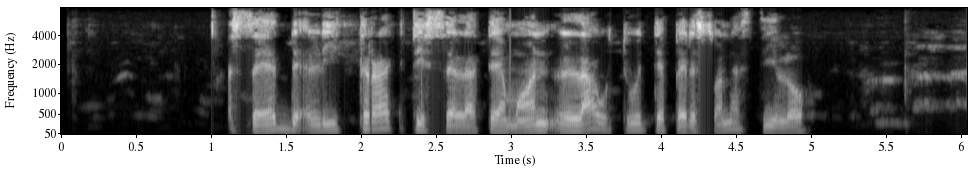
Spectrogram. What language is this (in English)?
Esperanto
